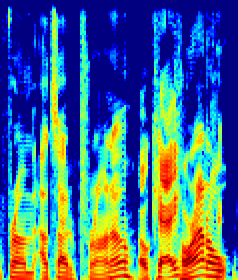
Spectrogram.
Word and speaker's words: Toronto: outside of Toronto okay Toronto Tarana Canada we say that's weird because we say Toronto but every here everyone says Toronto yeah there's no RT in it right for some reason we just stopped pronouncing it all right um I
